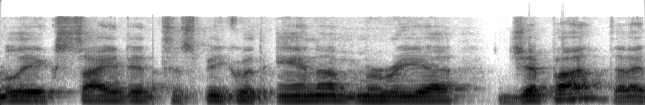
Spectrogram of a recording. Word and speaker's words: Ana Maria Jipa: I'm really excited to speak with Anna Maria Jippa. Did I pronounce that correct, Anna?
